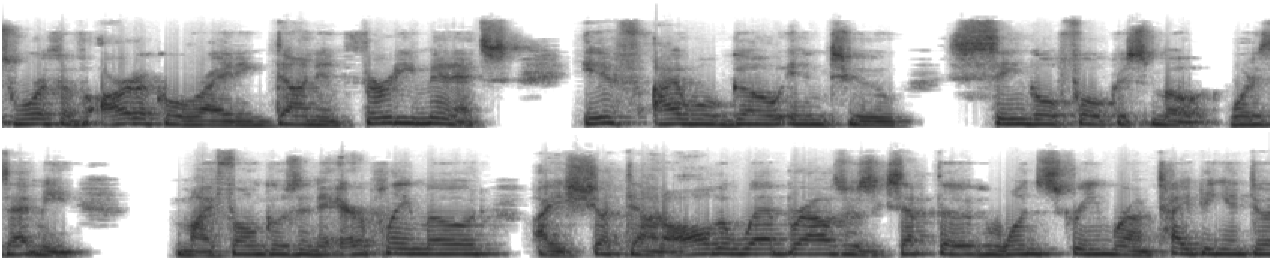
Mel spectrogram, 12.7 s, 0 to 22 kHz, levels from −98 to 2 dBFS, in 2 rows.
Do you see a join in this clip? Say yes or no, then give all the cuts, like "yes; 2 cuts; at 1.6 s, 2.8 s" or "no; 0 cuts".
no; 0 cuts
